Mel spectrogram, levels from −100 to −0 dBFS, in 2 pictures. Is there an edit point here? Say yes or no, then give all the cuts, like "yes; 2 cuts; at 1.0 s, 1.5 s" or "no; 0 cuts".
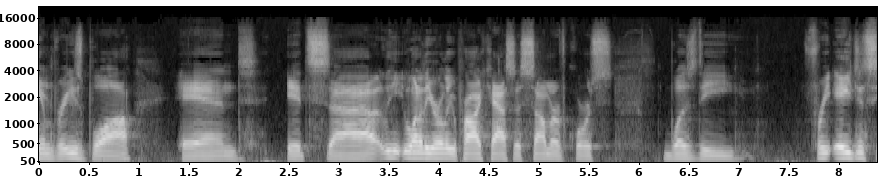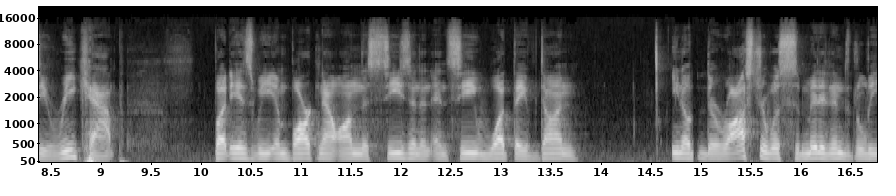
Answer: yes; 1 cut; at 14.9 s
